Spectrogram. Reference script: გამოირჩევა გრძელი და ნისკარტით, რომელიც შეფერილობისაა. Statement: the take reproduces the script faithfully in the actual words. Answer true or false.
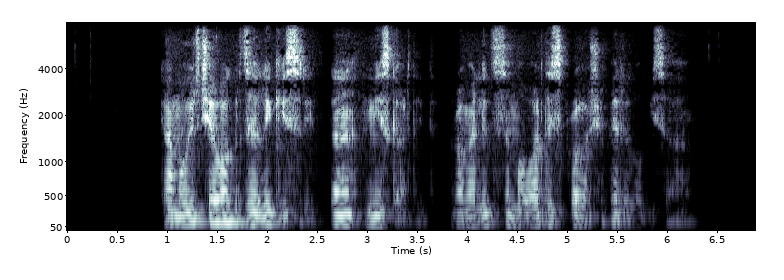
false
